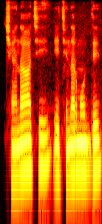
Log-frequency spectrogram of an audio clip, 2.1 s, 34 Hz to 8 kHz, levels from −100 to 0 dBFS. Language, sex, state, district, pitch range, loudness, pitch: Bengali, male, West Bengal, Malda, 115-130 Hz, -20 LUFS, 120 Hz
